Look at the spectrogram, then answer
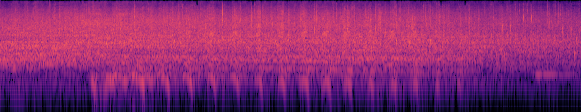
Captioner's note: maniacal Laughter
